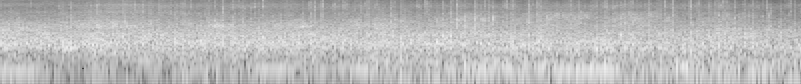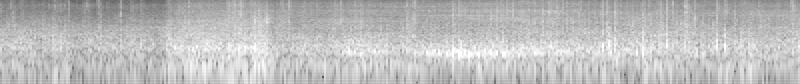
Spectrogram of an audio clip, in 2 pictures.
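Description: A train running on rails: a steady rolling noise with a low hum, growing louder about ten seconds in.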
